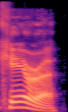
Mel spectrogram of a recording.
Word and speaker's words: Ciara: Storm Kiara? Ciara? Kara? I don't know how to say it. I've just read it. I didn't know how to say it. Kiara. Kara. Kira. It's Storm Kira.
